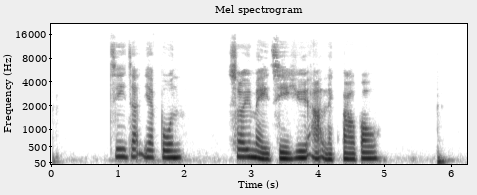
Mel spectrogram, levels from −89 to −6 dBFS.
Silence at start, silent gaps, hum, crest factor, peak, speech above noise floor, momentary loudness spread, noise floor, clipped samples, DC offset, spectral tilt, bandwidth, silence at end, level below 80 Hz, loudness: 0.05 s; none; none; 14 dB; -10 dBFS; 49 dB; 15 LU; -70 dBFS; under 0.1%; under 0.1%; -7.5 dB/octave; 12.5 kHz; 0.3 s; -48 dBFS; -23 LUFS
